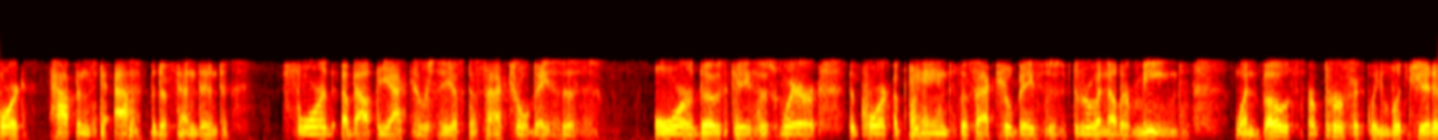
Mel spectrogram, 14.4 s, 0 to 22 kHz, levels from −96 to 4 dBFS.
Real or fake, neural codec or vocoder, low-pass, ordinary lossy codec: fake; codec, 16 kHz, 4 kbps, FreqCodec, smaller model; 3.6 kHz; Opus, 24 kbps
